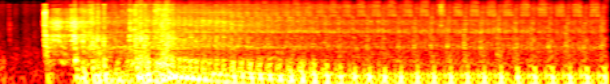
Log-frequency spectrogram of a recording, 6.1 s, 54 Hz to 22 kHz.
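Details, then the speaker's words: 1974 Moto Guzzi Eldorado Police V-twin, engine and transmission recently rebuilt after a previous shop's faulty work: catches instantly after a short crank and settles into a steady, even loping idle. Runs well with no leaks. "So anyways, it's still going strong, it still runs beautiful. We ran it up here at Indio Hills, no leaks. She's running good."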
